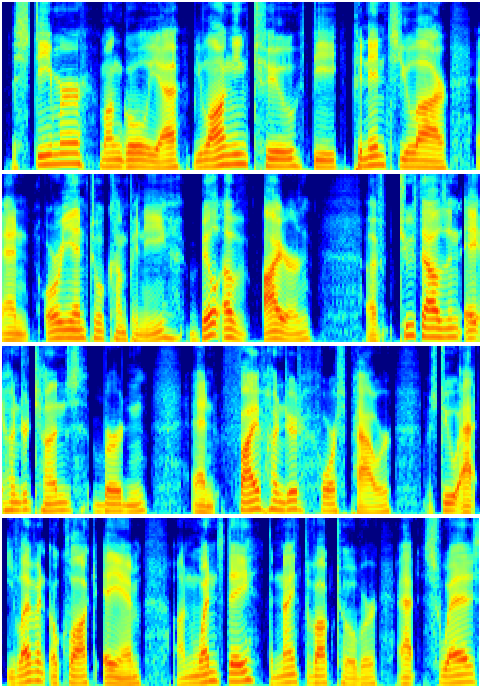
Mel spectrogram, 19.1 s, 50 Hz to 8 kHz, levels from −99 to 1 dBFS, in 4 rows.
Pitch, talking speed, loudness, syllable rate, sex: 125 Hz, 120 wpm, -20 LUFS, 4.2 syllables/s, male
